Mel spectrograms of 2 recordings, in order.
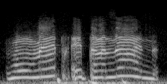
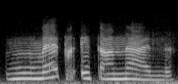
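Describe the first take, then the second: First: It is said at its loudest. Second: It is said softly, in a small voice.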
